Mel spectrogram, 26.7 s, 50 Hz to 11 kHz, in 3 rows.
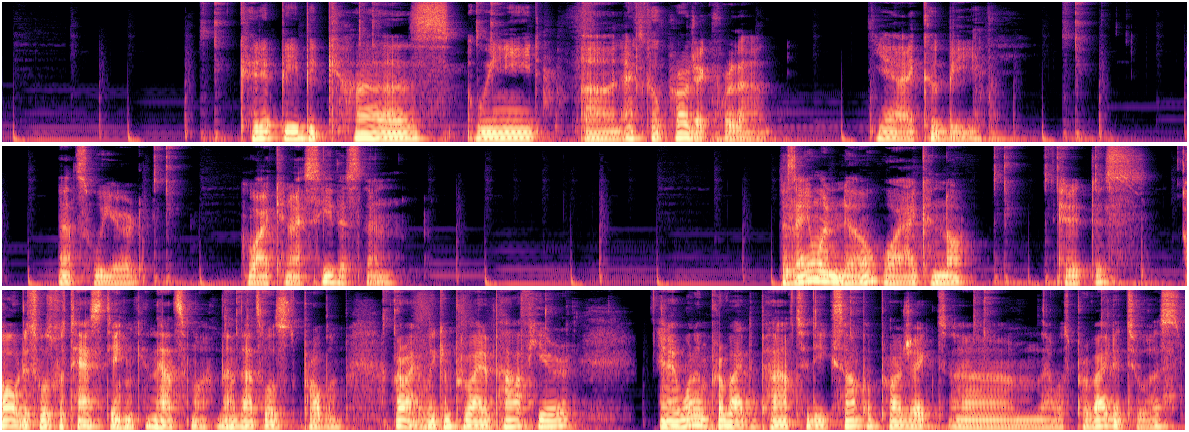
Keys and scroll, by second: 22.3 ctrl+Left.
